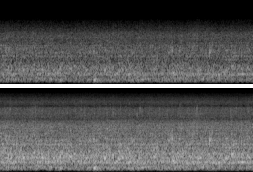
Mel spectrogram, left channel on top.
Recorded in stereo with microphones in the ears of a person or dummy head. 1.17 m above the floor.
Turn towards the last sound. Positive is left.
turn(degrees=-40)  # may be behind; listen again after turning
